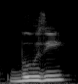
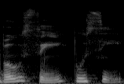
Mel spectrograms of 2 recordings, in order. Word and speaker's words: Bussy: But yo, did you see the tea with Boozy? With Bussy.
